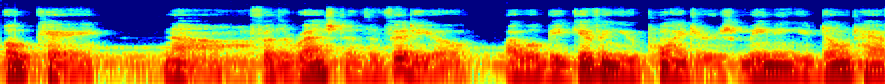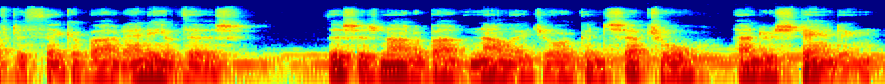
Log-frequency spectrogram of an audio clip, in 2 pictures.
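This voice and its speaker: Very deep, slow male meditation guide. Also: animated, dark tone. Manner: soothing, unhurried, with long pauses. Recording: reverberant voice over clear background music. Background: background music.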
